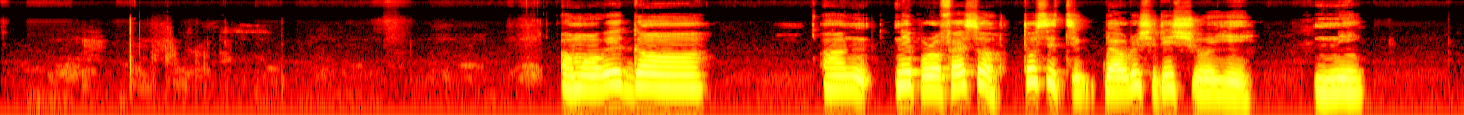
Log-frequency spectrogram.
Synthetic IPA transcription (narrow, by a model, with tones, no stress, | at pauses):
ɔ˧˨mɔ̃˧˨we˨˦ɡã˦˧ | nĩ˦pɾo˧fɛ˦sɔ˦˨to˦si˦˨ti˨˧ɡ͡ba˧o˧ɾi˦ʃi˨ɾi˦ʃo˨je˨˦ | nĩ˧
